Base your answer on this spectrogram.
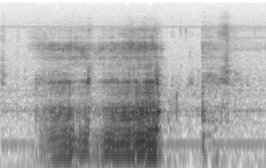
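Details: Hamish, a very tired mastiff, snores indoors: one long, rough, rumbling inhalation of about a second and a half, deep and pulsing, then quiet breathing with a brief snuffle near the end.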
